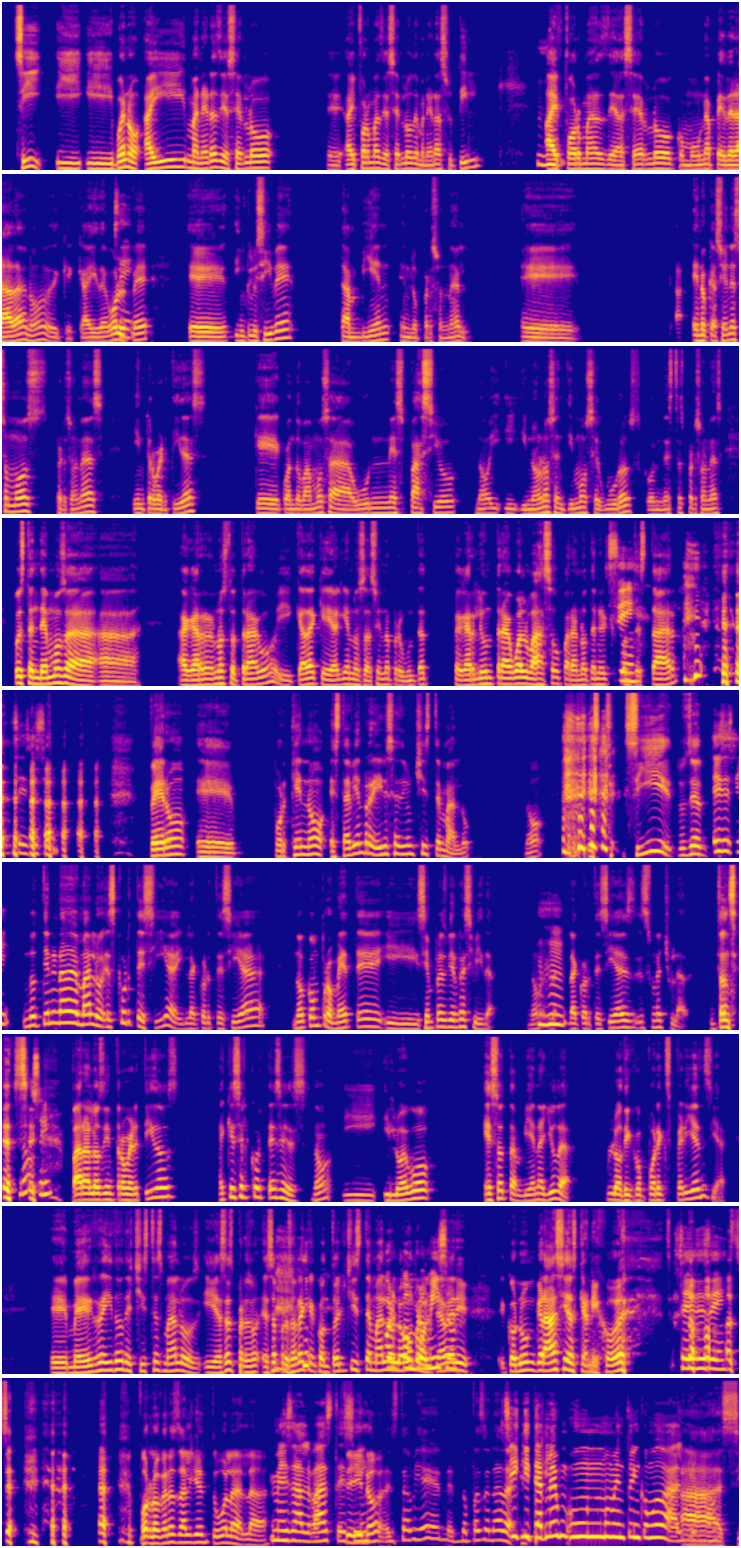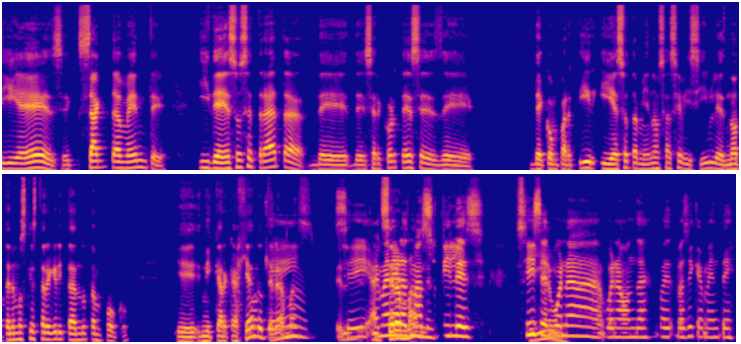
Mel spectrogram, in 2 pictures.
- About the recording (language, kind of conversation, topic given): Spanish, podcast, ¿Por qué crees que la visibilidad es importante?
- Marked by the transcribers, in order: chuckle; laugh; laugh; laughing while speaking: "Entonces"; chuckle; laughing while speaking: "¿no?, o sea"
